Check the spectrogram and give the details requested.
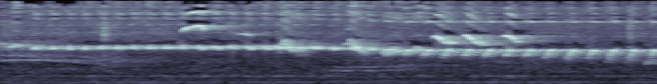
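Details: White-rumped shamas answering each other with rich borrowed phrases: a long steady whistle runs into a quick chattering trill, with a brief higher note above.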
